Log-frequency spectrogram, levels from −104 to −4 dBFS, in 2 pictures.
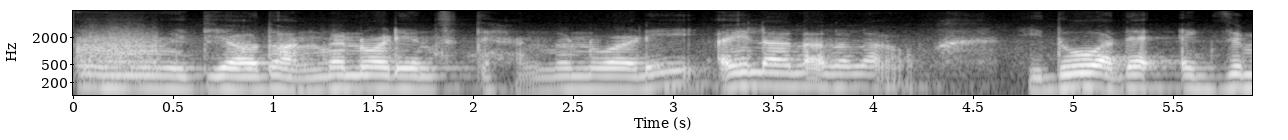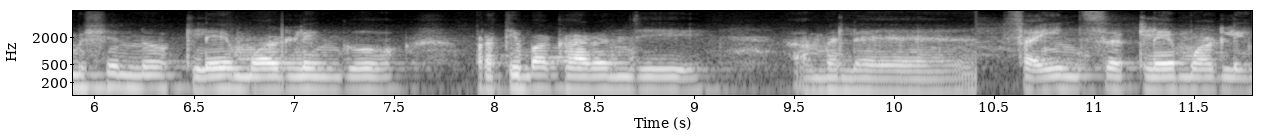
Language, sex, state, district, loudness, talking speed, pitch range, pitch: Kannada, male, Karnataka, Gulbarga, -17 LUFS, 105 wpm, 135-145 Hz, 140 Hz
